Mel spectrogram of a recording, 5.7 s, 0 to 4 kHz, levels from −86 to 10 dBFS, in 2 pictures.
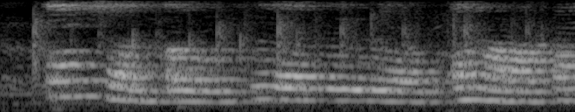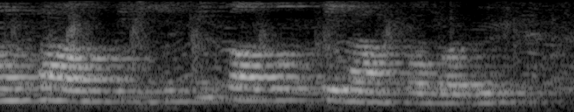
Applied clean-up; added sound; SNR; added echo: none; Applause; 18 dB; reverberation time 0.7 s.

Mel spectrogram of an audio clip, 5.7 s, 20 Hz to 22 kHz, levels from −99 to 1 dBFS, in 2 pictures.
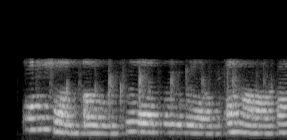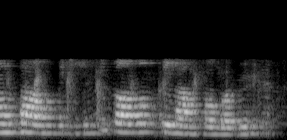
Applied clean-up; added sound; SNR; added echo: neural mask model DeepFilterNet 3.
